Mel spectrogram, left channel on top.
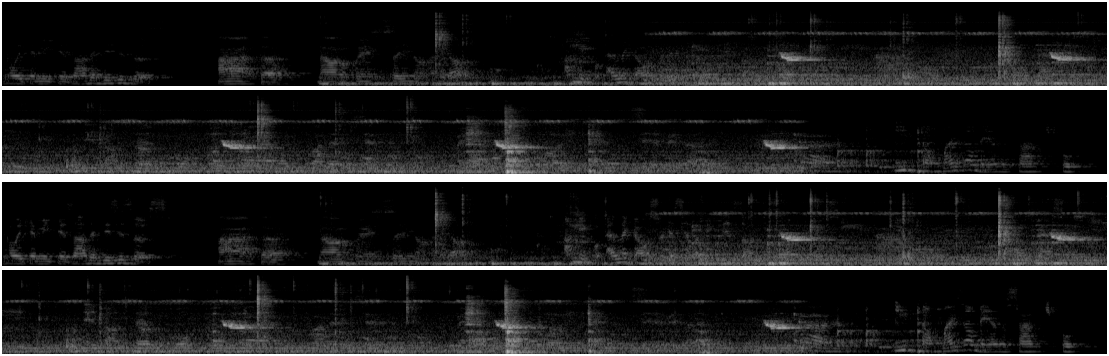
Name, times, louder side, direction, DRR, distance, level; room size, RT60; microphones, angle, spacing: voice 1, 0.0-1.7 5.6-9.4 10.1-11.3 11.9-13.2 19.0-19.5 19.9-21.7, right 2 dB, 50° right, 5 dB, 1.0 m, -51 dB
voice 2, 2.2-4.7 8.7-9.3 10.6-11.2 12.3-12.5 13.1-15.3 15.5-18.1, left 1 dB, 45° left, -2 dB, 1.4 m, -52 dB
sound 1, 3.2-18.3 18.6-20.3, right 1 dB, 30° right, 1.7 m, -43 dB
sound 2, 6.4-19.1, equal, 20° left, 1.0 m, -40 dB
9.8 x 8.6 x 2.9 m, 0.75 s
head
